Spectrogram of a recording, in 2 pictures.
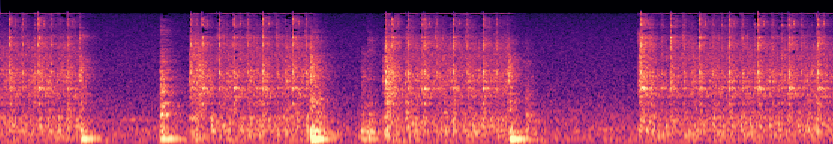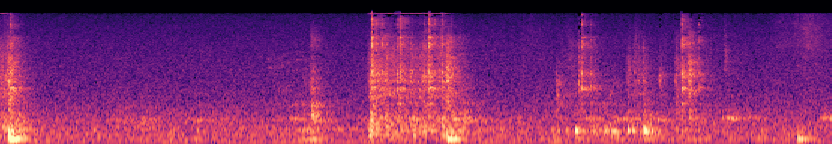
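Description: A domestic sewing machine stitches a beginner's blouse in several bursts, steady rapid whirring runs that stop and start with short pauses between, close and moderately loud, with no talking.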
